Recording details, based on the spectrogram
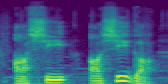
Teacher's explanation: pointing to the fact that the particle goes down because it's a odaka pattern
